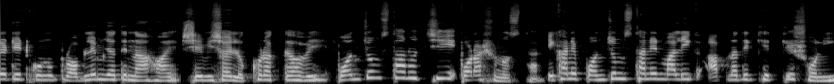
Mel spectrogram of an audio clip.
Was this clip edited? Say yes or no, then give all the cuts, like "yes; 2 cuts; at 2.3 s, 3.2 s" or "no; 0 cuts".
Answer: yes; 1 cut; at 3.3 s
